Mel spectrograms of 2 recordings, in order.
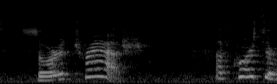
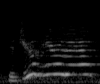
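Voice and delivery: much higher, louder amazed question; 14 semitones higher, 4 dB louder than usual. Acted. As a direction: sell the shock of the price. Papa amazed by the price.

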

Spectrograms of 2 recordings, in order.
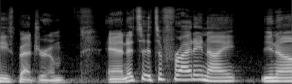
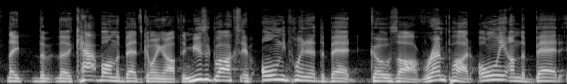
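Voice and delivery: ordinary talk

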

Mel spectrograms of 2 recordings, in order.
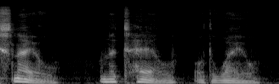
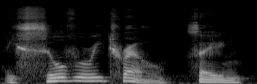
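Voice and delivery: ordinary delivery

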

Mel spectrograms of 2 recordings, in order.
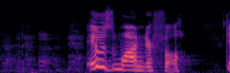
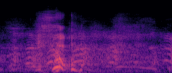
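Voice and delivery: breathy laugh; 6 semitones higher, 8 dB quieter than usual. Real, not acted. Laughs at own joke.

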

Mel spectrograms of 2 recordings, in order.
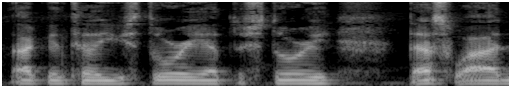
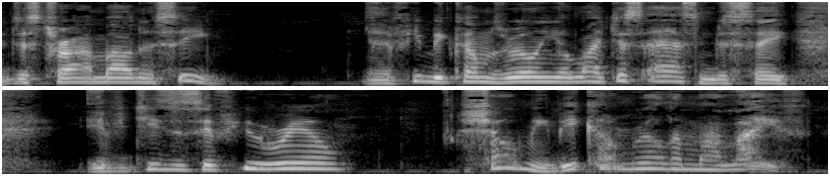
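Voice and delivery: higher pleading preaching; fervent preaching; 7 semitones higher than usual. Acted. Preacher modelling a prayer for listeners, higher and pleading. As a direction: lift it up and plead.

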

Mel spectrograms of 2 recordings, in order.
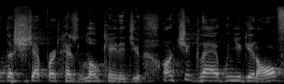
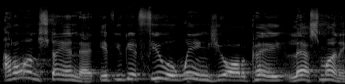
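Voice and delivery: usual speaking voice

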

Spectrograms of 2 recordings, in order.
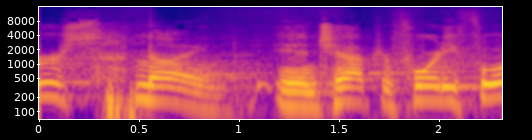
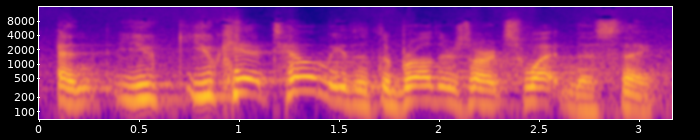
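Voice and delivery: ordinary delivery

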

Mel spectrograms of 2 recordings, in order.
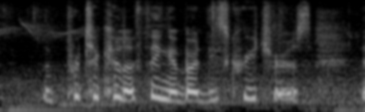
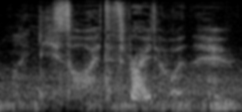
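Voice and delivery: excited hushed whisper; 8 dB quieter, faster than usual. Acted. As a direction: whisper so the animal won't hear. Sneaking up on creature.

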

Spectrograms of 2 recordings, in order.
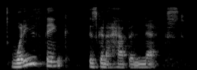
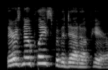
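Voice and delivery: louder, fast protest; loud scolding; 3 semitones higher, 9 dB louder, faster than usual. Acted. Grandfather scolding the cart man, loud fast protest. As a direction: warn him off, loudly.

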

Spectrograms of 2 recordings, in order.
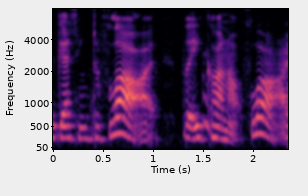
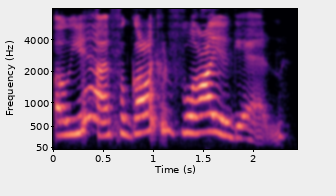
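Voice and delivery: loud realisation; 3 semitones higher, 9 dB louder than usual. Acted. Hero realises mid-fall.

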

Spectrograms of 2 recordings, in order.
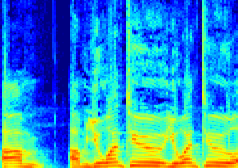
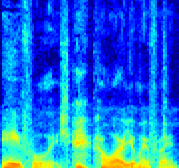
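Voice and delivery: very low, hushed grown-up voice; deep, subdued, even-toned friend; Bobby; 11 dB quieter than usual. Acted. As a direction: drop deep and quiet for a soft-spoken greeting. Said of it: "But sometimes Bobby's like".

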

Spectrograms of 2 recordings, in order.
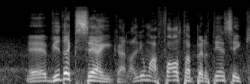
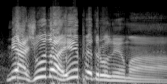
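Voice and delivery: shouted, much louder and higher; goal-call shout; 6 semitones higher, 10 dB louder than usual. Real, not acted. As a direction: yell it still riding the goal. Calling partner after goal.

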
